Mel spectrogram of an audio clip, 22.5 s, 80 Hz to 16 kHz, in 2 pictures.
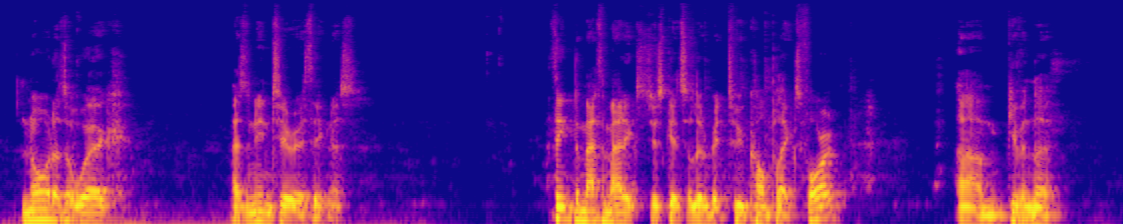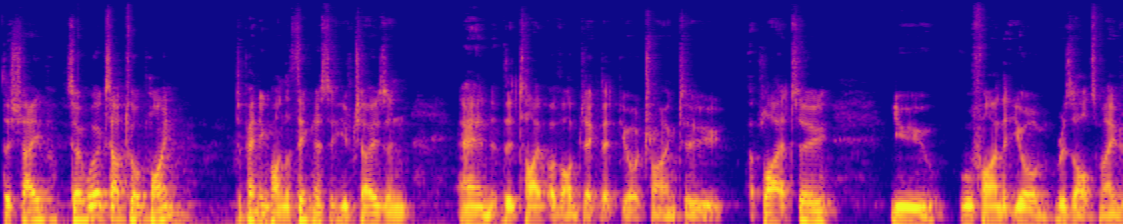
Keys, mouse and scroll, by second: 0.1 click, 4.3 click.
